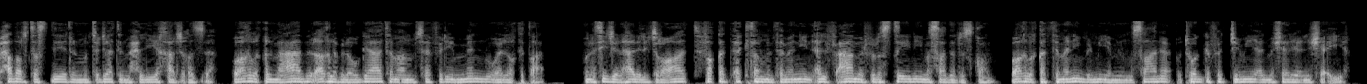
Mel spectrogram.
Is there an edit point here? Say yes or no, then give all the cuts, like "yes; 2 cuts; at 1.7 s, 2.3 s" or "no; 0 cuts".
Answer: yes; 3 cuts; at 2.2 s, 5.6 s, 10.0 s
